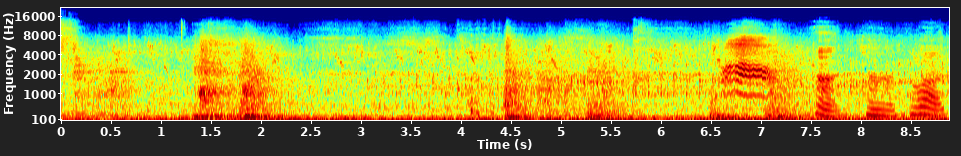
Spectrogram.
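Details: Hungry tabby cat at a small shelter for abandoned kittens in Morocco, talking to its caretaker: several wavering, harmonic meows near the end, rising then bending down, mixed with a person speaking softly and steady background hum.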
